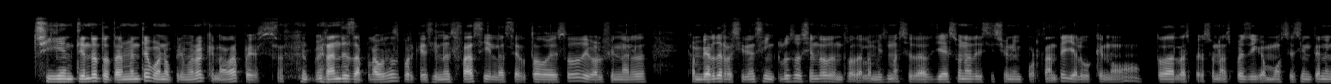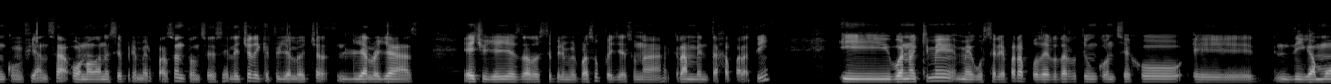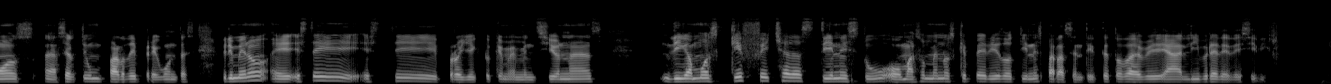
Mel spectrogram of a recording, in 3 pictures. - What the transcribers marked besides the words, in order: laughing while speaking: "grandes"; tapping; other background noise
- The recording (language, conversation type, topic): Spanish, advice, ¿Cómo puedo tomar decisiones importantes con más seguridad en mí mismo?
